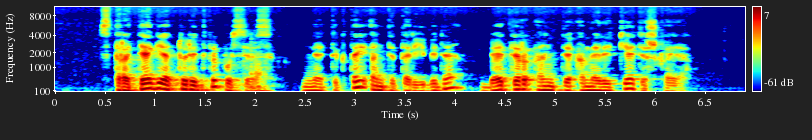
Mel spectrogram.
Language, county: Lithuanian, Kaunas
